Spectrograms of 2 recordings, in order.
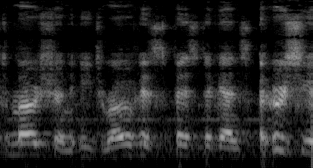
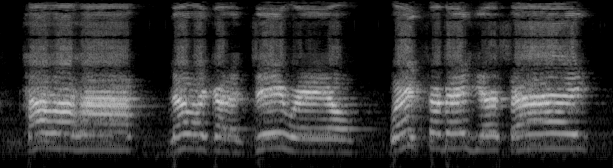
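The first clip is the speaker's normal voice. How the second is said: self-assured, confident, maddening "ha ha ha" laugh; 9 semitones higher, 12 dB louder than usual. Narrator reading the tale, the thief laughs as Ushio falls unconscious, Jack Atlas's confident laugh. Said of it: "[name] answered calmly".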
